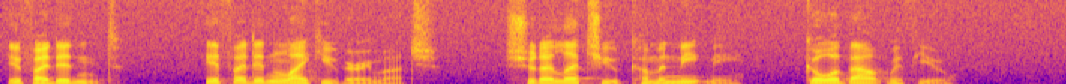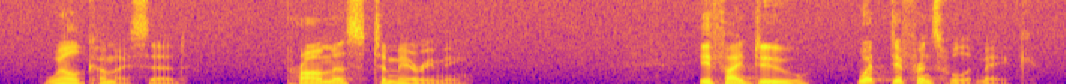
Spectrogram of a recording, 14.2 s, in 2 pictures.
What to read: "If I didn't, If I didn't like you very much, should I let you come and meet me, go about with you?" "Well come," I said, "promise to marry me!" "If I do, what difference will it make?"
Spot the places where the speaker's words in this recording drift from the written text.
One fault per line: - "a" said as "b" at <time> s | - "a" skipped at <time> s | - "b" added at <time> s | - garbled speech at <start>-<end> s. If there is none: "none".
none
